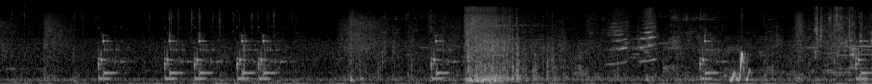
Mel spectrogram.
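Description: Game chimes ring as items are picked up.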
